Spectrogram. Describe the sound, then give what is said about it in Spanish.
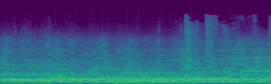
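A World War II aircraft in a film flies toward people running through a gully, its engine a loud, steady drone with a sustained hum and no break. “Un avión vuela hacia ellos que corren por la vaguada.”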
